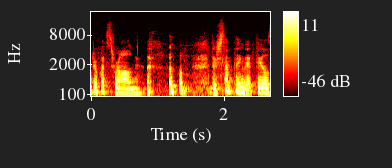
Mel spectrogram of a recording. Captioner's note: chuckles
